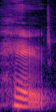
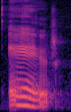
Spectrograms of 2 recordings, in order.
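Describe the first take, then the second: First: The word starts with an h sound. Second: The word starts with a vowel sound. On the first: The speaker calls it wrong. "this is not pronounced as hair" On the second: The speaker calls it right. "it is pronounced as air"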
